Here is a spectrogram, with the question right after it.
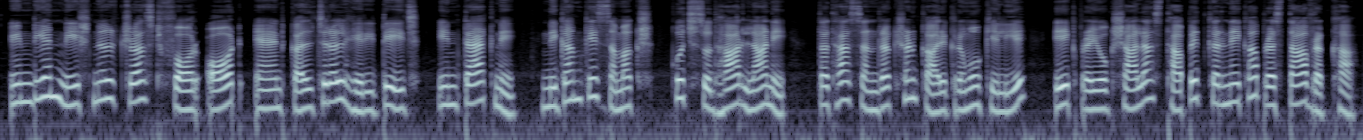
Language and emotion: Hindi, neutral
